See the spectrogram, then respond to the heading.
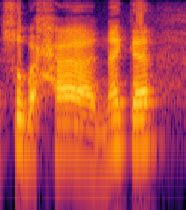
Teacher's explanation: अगर आप नरमी के साथ पढ़ेंगे तो गलत होगा, और थोड़ा सख्ती के साथ हा को अदा करना है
